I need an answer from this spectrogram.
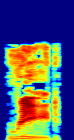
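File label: verb "read" present, pronunciation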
